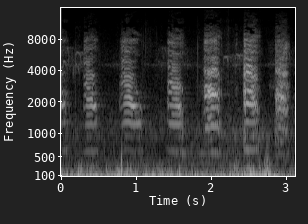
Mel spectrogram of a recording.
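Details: Tiramisu, a female cat, meowing at incredible speed: six short, bright, harmonic meows in quick succession, about two each second, over low rumbling background noise.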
